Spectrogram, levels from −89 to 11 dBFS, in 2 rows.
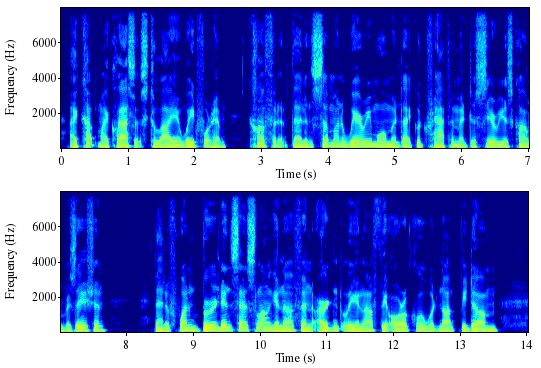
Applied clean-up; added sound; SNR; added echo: none; none; none; none.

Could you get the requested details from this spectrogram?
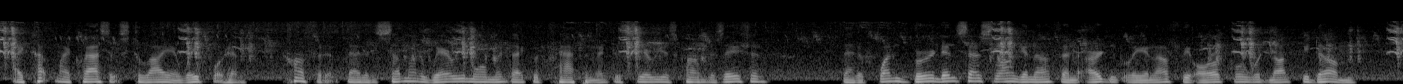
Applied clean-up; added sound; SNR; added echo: none; Bird; 9 dB; none.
